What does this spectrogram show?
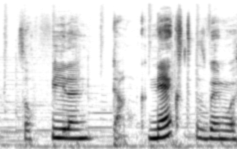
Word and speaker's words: vielen Dank: And then if you want to say thank you very much, then you'd add vielen Dank. Vielen Dank. The V is pronounced like an F. So vielen Dank.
